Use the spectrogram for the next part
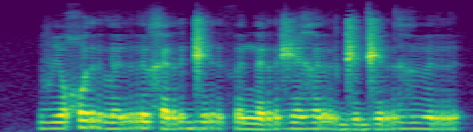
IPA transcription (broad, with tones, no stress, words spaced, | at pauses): βi˨χʷɨ˦rlɨ˨ rɨ˦xɛ˨rd͡ʒi˦rθɨ˨ nɛ˨rʒe˦ɣɘ˦rd͡ʒɨ˨ d͡ʒɨ˨rɣɨ˦˨r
